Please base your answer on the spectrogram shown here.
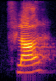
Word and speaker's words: flour: जिसकी आवाज है फ्लावर की तरह आएगी. Okay, sir. It's weird. Okay, don't ask me why. Um, okay, so at least in America that's how it's said.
